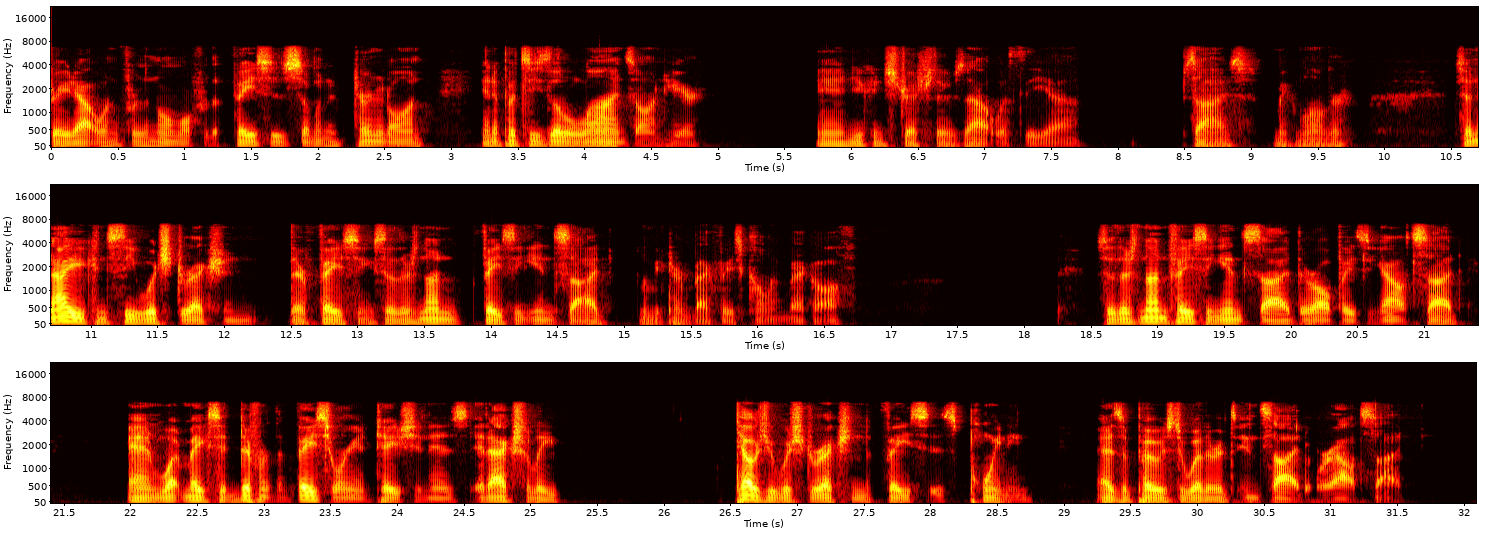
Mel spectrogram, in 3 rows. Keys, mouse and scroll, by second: 5.9-9.8 drag, 10.2-13.5 middle drag, 14.2 middle click, 16.7-18.1 drag, 18.6 middle click, 20.7-21.9 middle drag, 24.0-24.5 middle drag, 29.1-29.6 middle drag, 30.5-31.7 middle drag.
